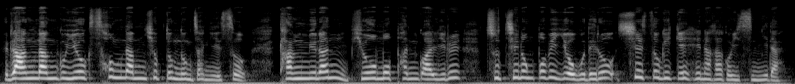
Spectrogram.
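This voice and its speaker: A woman announcer with a North Korean accent delivers scripted news. Her voice sits fairly high, and her delivery is formal and declamatory. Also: moderate pace, hardly any pauses.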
